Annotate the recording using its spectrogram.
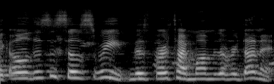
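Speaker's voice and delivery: plain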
